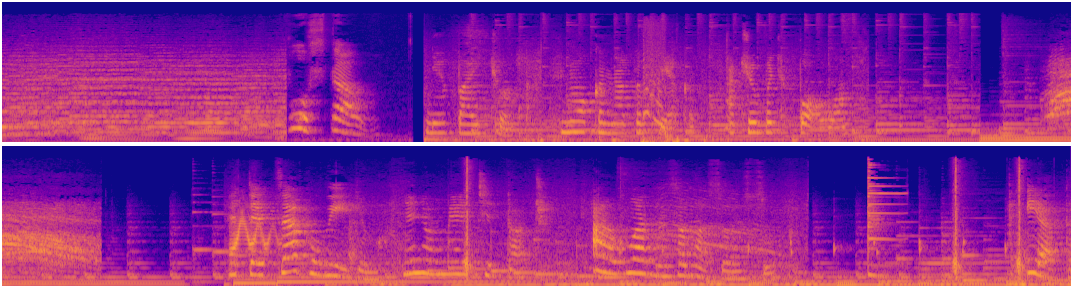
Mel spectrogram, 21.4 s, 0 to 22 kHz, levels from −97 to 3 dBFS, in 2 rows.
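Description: From about 15.19 s right through to the end at 21.39 s, a mains hum comes in: a steady low drone at 50 Hz with a few low harmonics riding on it. Power-line current is leaking into the signal path, through a ground loop or pickup from a nearby transformer. It's pretty prominent, sitting only around 10 dB under the audio, so you hear a constant buzzy floor sitting under everything in those last six seconds.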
